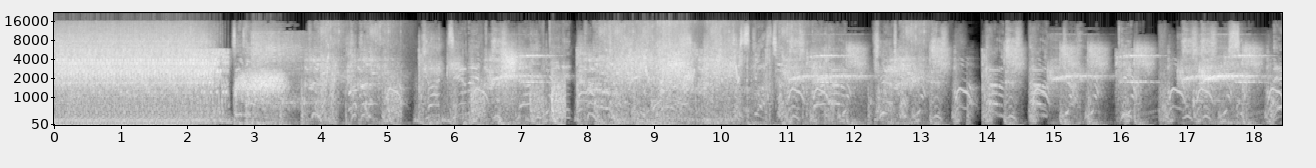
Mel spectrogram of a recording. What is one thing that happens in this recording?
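Punches and kicks land in rapid, sharp smacking hits.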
